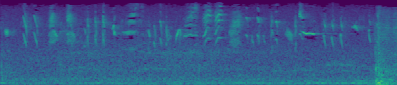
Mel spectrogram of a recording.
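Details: Common linnet song: a fast jumble of bright twittering notes and brief buzzy trills, continuing without pause against constant background noise, with a low rumble at the end.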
